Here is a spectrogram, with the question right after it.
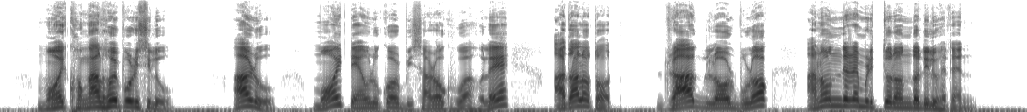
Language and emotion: Assamese, angry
